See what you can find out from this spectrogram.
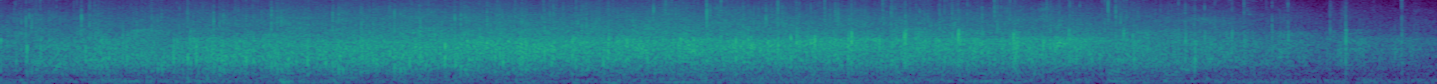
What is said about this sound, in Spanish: vamos a darle a ella un fuerte aplauso.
